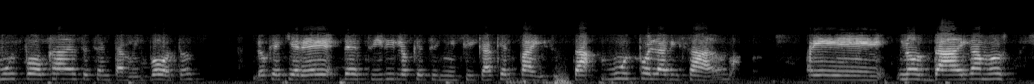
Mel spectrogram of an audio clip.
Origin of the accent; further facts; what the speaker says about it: Colombia; para nosotros también como ciudadanos colombianos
